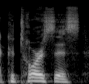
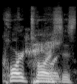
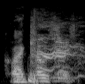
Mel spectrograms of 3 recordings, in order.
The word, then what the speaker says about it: cortosis: Yeah, catorsis. Did I say this right? Cortorsis, not catorsis, not contortion. Cortorsis. Cortosis.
